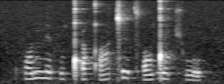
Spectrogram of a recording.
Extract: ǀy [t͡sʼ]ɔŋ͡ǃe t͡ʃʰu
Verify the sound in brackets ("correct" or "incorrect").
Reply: correct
